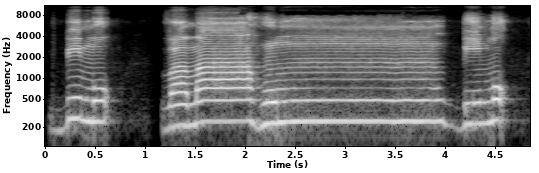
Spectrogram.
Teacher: با زیر بی میم حمزہ پیش مو بیمو وما ہم بیمو، حمزہ ساکینہ کے پڑھنے میں جھٹکا ہوتا ہے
